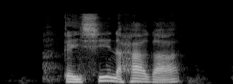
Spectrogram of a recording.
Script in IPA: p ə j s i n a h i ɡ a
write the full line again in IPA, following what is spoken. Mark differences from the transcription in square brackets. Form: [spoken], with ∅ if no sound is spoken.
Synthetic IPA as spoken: [k] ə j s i n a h [a] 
